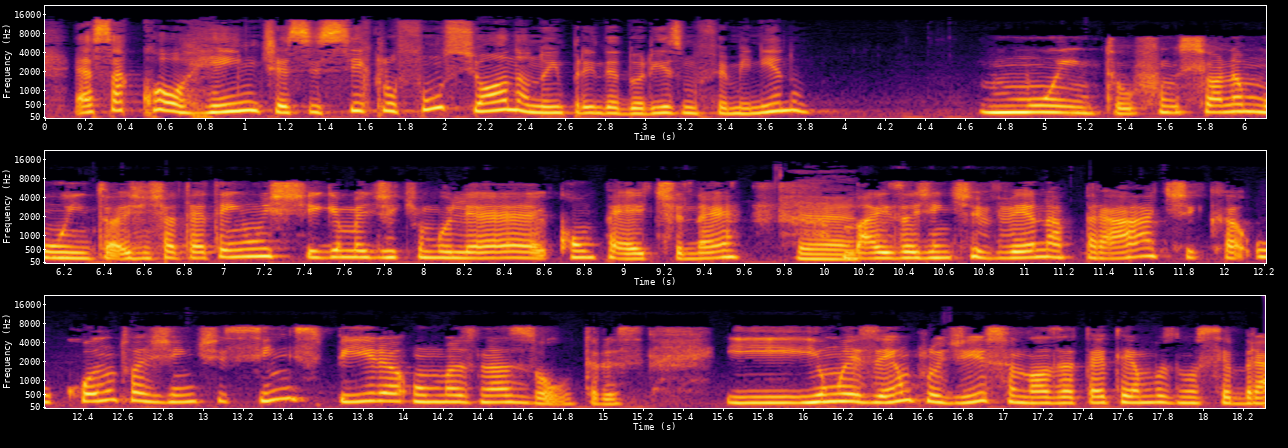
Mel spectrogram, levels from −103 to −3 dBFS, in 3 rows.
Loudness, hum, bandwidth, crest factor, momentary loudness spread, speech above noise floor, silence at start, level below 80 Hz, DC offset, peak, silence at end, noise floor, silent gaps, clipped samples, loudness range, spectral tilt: -13 LUFS; none; 14 kHz; 12 dB; 7 LU; 35 dB; 0 s; -48 dBFS; under 0.1%; 0 dBFS; 0 s; -48 dBFS; none; under 0.1%; 3 LU; -4.5 dB/octave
